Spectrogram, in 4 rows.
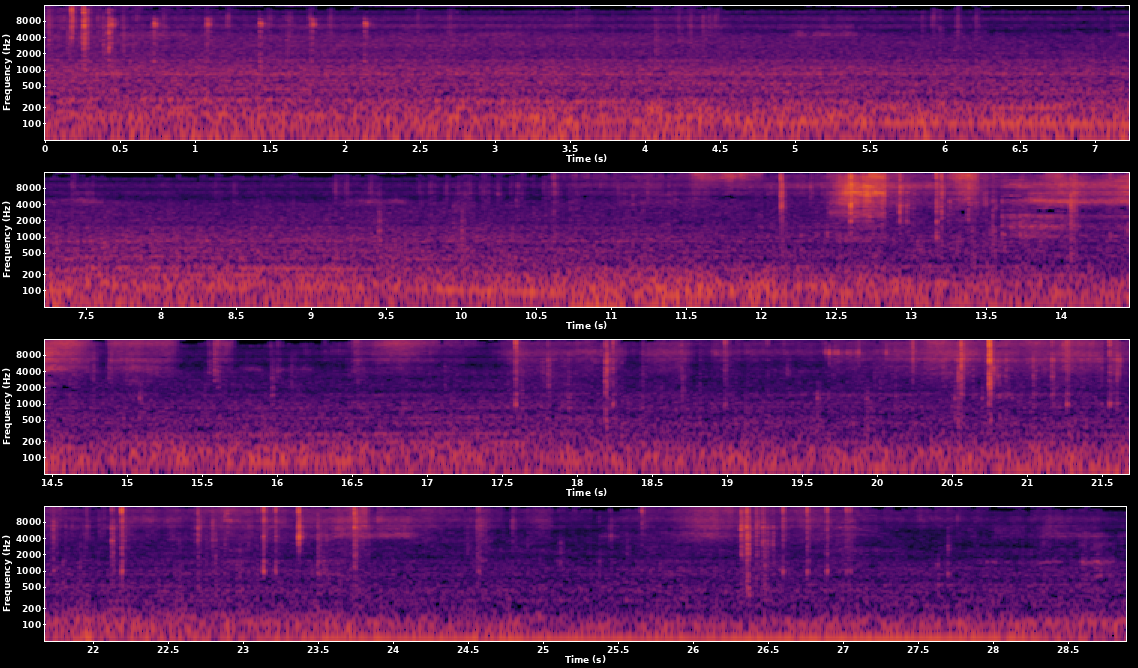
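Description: Porsche Cayenne Turbo's twin-turbo V8 with factory sports exhaust, cruising at a steady pace, heard from inside the cabin as an even low rumble mixed with road noise.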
